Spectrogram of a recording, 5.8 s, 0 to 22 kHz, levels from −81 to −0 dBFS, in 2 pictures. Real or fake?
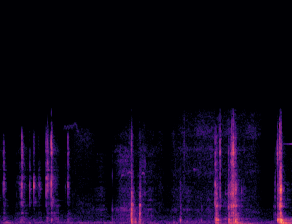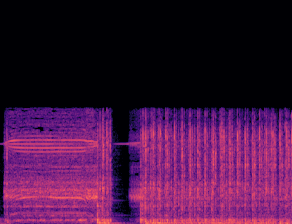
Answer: real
